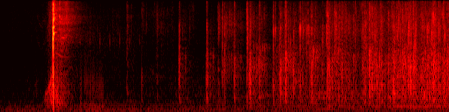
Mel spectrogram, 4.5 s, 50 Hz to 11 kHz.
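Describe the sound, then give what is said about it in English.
A single sharp, crisp crack of Richard Bland's golf ball struck off the first tee at Royal St George's, opening the Open Championship, followed by a brief hush and then applause from a crowd that swells steadily and keeps going. “Richard Bland, a fairy tale story in its own right in 2021, placed his ball on the first tee at Royal St George's and settled himself.”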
